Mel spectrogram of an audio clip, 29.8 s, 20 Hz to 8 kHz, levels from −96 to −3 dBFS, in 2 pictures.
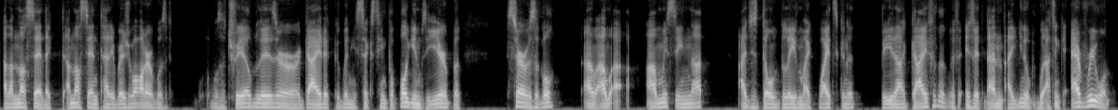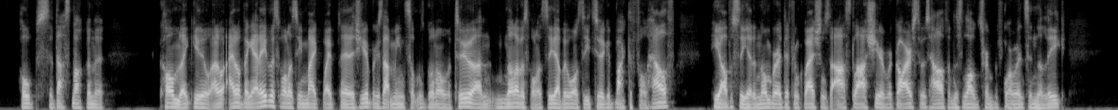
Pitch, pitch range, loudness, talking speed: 100 Hz, 95-105 Hz, -28 LUFS, 265 wpm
